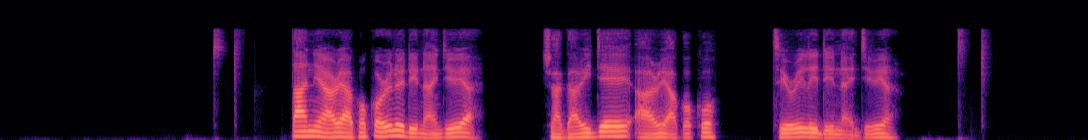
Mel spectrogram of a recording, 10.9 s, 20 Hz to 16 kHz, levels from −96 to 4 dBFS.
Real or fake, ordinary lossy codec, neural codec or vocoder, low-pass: fake; none; codec, 16 kHz, 0.5 kbps, X-Codec, WavLM features, trained on Multilingual LibriSpeech; 7.2 kHz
